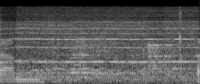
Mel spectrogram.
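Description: A steady high-pitched whine made of several even tones, from machinery running in the workshop, with a short spoken 'um' at the start.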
